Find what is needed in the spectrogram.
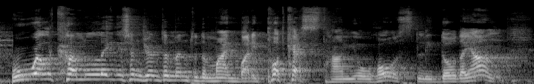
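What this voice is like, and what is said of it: Jewish-accented English. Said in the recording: “the sexy Jewish accent”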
